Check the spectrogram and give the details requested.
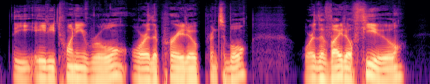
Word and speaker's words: Pareto: Parto. And that's how I've always heard it pronounced. It might have a particular Italian flare that you are supposed to say it with like something parto.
